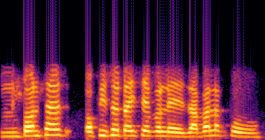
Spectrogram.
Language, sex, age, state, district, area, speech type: Assamese, female, 45-60, Assam, Barpeta, rural, conversation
